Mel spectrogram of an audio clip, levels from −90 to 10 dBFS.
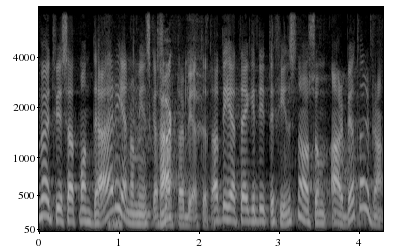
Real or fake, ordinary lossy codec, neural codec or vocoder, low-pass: real; none; none; 7.2 kHz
